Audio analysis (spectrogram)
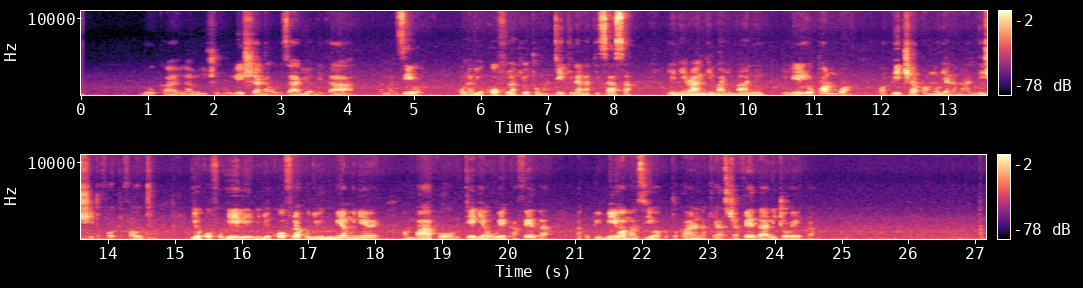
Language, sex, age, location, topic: Swahili, male, 25-35, Dar es Salaam, finance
